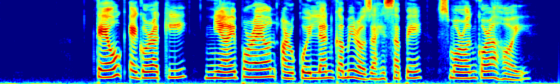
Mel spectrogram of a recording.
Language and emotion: Assamese, neutral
